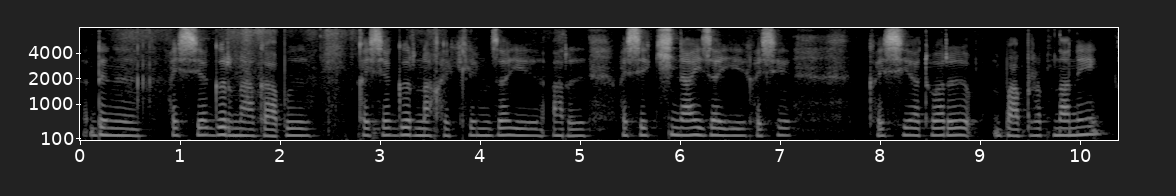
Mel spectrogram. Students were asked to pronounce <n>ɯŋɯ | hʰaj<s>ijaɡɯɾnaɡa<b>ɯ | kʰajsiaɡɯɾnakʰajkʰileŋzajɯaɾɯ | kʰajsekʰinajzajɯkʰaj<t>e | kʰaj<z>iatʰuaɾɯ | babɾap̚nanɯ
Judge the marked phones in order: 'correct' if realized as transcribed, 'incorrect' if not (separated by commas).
incorrect, correct, correct, incorrect, incorrect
